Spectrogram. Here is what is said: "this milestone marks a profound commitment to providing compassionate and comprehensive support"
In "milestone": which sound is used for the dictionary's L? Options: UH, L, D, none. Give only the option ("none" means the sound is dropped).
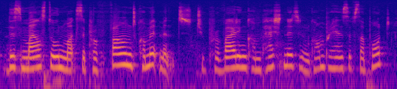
L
